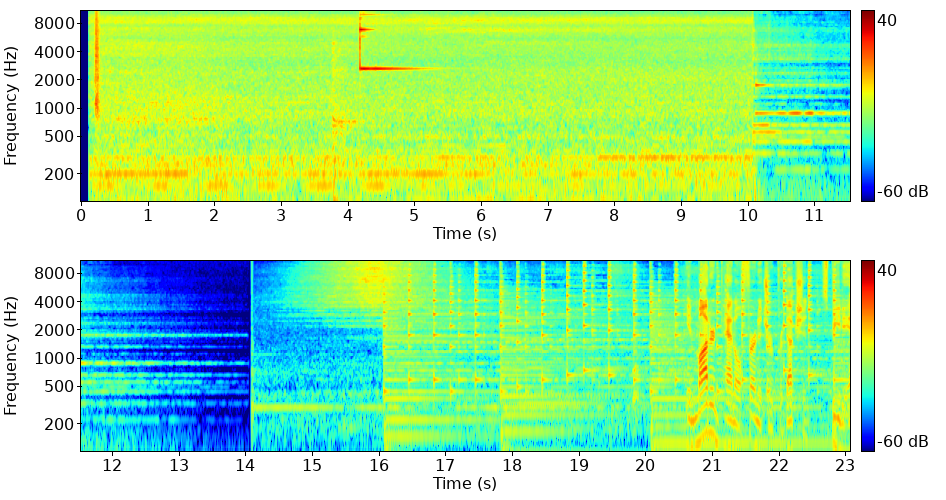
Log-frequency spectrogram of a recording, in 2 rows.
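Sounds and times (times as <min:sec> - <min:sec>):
high steady whine: 0:00.1 - 0:10.1
ringing chime: 0:04.2 - 0:05.6.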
